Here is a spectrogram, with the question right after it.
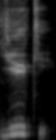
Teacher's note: the u sound the uh is long so it gets approximately twice as long of a pronunciation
